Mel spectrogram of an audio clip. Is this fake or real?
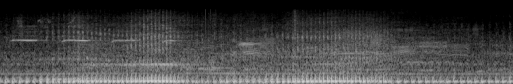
real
